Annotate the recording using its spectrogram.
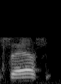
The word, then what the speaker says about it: Sasse: Pronounce it Sass. It's Sass. – Spelled S-A-S-S-E. It looks like it could be sassy, but yeah. It's pronounced Sass.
